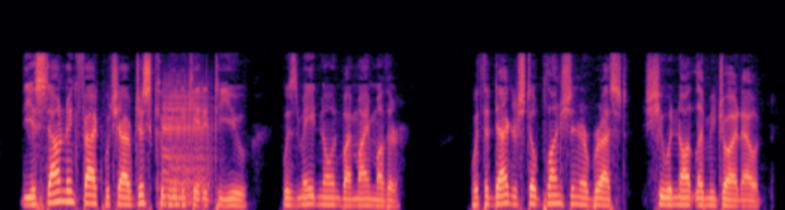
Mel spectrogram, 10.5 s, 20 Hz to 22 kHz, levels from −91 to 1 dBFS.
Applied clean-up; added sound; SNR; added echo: none; Fart; 9 dB; none.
